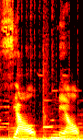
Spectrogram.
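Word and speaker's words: 小鸟: And second word, niao, third tone, niao, xiao, niao. But when you say it, they are together. So the first tone would be the second one. What, xiao, niao, xiao, niao. Oh, by the way, there's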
